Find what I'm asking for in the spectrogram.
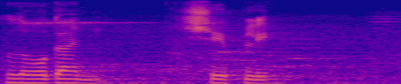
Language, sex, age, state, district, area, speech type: Marathi, male, 18-30, Maharashtra, Kolhapur, urban, spontaneous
